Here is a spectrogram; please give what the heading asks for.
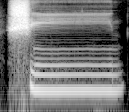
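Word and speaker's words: شين: scene এবং এরপরে হলো এখানে স একটা আওয়াজ হবে অনেকটা ইংরেজির এস এইচ এস এইচ দিলে যেভাবে আমরা সর একটা উচ্চারণ হয় বা বাংলার তালব্য স ঠিক সেভাবে আমরা উচ্চারণ করব শিন শিন এখানে হলো সিন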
